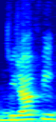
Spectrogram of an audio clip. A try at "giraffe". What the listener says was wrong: It is not giraffe, it is giraffe. pronounce it giraffe, not giraffe. That E is silent.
